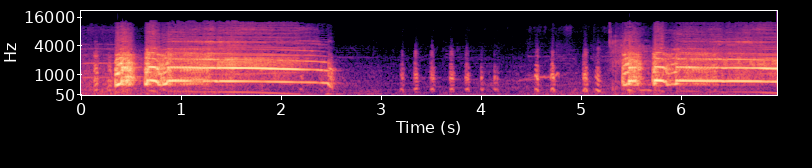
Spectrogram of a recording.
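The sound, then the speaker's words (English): A rooster crows loudly as an early morning wake-up call, a long sustained cock-a-doodle-doo, followed by a series of short rhythmic clucks, then the crow begins again. “The country alarm clock, but the early morning wake-up call by roosters is becoming something of a contentious issue in areas where rural life and farms are butting up against the urban sprawl.”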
